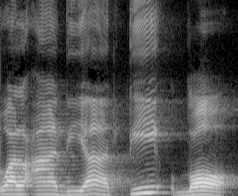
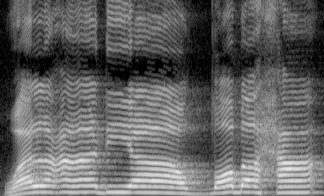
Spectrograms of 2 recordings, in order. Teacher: Jadi dibaca wal adiyat dhabha, ya-nya mad tetap dibaca wal adiyat langsung masuk kepada dha dalam keadaan musyaddadah karena idgham. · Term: idgham al-kabir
